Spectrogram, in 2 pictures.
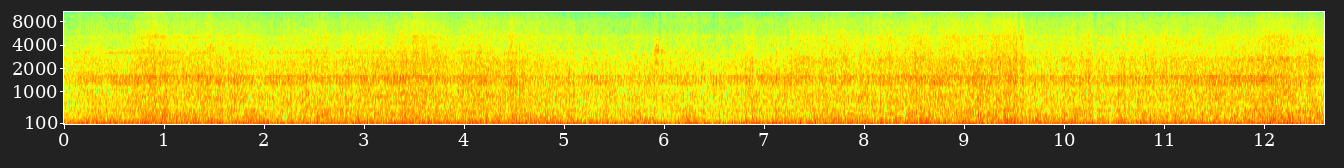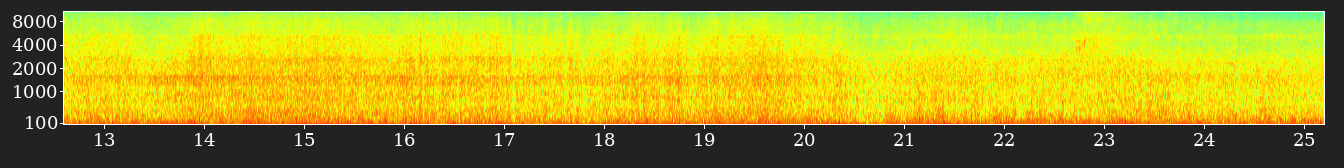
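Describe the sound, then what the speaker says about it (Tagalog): Strong wind roars and buffets the microphone while riding a Honda Click 125 scooter at speed, a loud, constant broadband rush that masks the engine and runs unbroken throughout. "Medyo may kalakasan kasi yung hangin"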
